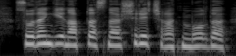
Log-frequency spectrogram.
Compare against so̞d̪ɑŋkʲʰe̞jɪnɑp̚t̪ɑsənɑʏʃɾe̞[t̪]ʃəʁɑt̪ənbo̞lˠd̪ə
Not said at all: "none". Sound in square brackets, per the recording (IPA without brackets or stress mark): t̪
